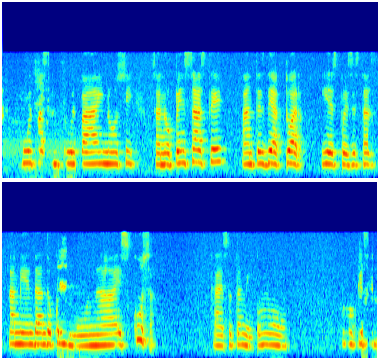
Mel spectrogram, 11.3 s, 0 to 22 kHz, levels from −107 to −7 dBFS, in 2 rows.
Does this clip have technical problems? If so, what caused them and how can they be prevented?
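Yes. Other side's voice leaking through: the echo canceller likely left part of the loudspeaker signal in the microphone. A faint second voice sits under the speech from 0.00 to 1.12 s, much louder from 6.45 to 6.70 s, and faint again from 11.02 to 11.12 s. Better acoustic separation, a headset, or a well-converged echo canceller would prevent it.

Speech suppressed in double talk: with both sides talking, the canceller likely could not tell the talker from the echo and turned everything down. The speech dips deeply at 0.03 to 0.20 s, moderately at 0.51 to 1.14 s, mildly at 6.49 to 6.76 s, and deeply again from 11.12 s to the end. A double-talk detector that holds suppression back while the near talker is active, or a headset that removes the echo, would prevent it.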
